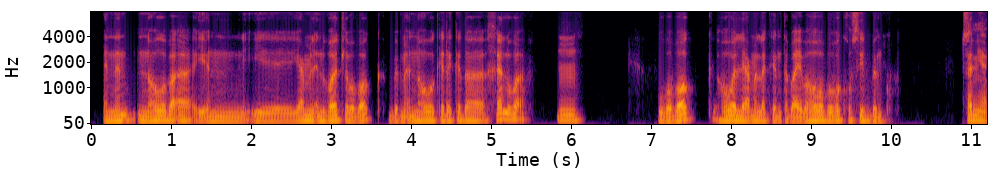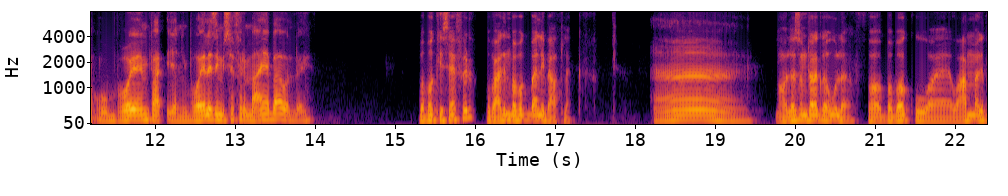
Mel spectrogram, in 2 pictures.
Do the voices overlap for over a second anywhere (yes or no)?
no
